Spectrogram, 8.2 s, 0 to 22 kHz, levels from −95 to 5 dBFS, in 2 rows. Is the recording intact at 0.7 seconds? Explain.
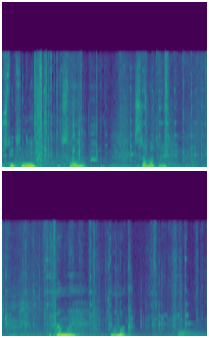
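Yes, at 0.7 seconds the audio plays through intact, with no dropout, click or other fault heard at that point.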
